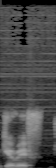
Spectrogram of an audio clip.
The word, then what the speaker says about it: Guerif: People want to reach out to me on Facebook, they can send me a message, Jan Gerif. – Okay, you want to spell that for them, if any advice? Yeah, Jan, Y-A-N, my last name, Gerif, G-U-E-R-I-F.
